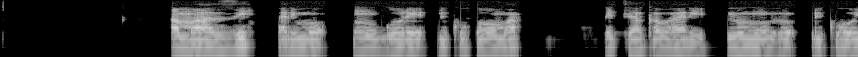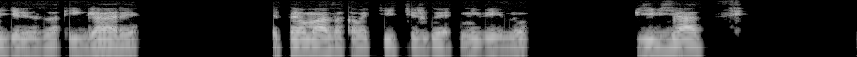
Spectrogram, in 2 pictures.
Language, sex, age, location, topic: Kinyarwanda, male, 18-24, Huye, health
